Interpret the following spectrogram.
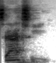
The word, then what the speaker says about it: SASE: pronounce it s-a-s-e um it's absolutely pronounced sassy from but not have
